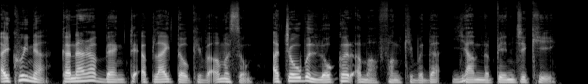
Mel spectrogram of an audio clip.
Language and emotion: Manipuri, happy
